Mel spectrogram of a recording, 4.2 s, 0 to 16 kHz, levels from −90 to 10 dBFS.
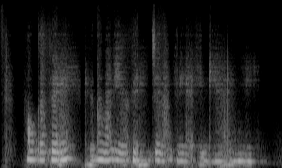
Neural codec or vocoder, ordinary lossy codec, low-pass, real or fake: codec, 44.1 kHz, 0.9 kbps, DAC; none; 14.4 kHz; fake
